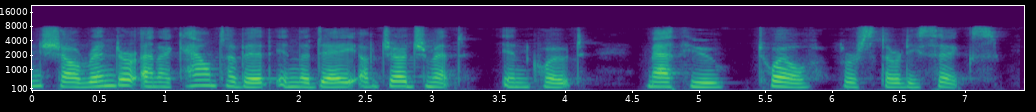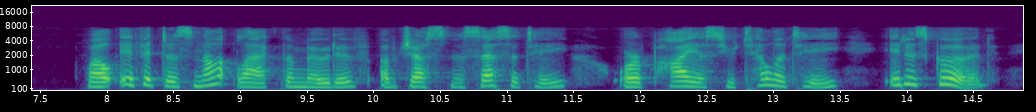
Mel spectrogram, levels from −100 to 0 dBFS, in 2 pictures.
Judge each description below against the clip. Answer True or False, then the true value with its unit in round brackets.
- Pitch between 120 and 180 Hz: False (210 Hz)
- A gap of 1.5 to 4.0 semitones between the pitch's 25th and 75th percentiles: True (2.9 semitones)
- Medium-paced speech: False (120 wpm)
